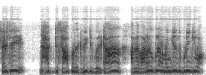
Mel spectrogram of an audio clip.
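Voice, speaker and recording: A man's voice: high-pitched, rapid-fire, breathy edge, narrow, tinny audio. A whiny village headman. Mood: bossy. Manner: whiny, wailing, self-pitying. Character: bumbling vain village headman, middle-aged man. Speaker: village headman in a film comedy.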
